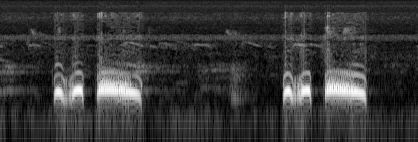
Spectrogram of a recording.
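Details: Spotted dove, a newly trained bird on its first training outing, cooing: two phrases, each a short double note followed by a longer drawn-out coo, separated by a pause of about two seconds, in an otherwise quiet setting.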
